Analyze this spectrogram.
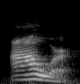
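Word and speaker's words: hour: University 라고 하게 되고요 our 한 시간이라고 하잖아요는 시간 h 모음이 아니죠 ae I O 유로 시작 안 했잖아요 근데 발음할 때 어때요 h 소리가 안 나면서 our 아 소리로 시작했잖아요 그래서을 붙여서 on our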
